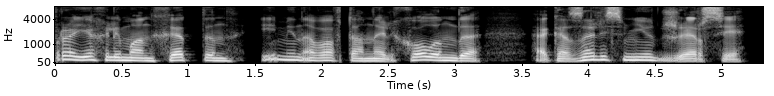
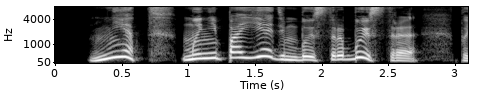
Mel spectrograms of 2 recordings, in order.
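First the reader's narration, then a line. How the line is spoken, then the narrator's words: Impatient shout. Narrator (Russian): потеряв терпение, закричала Трейси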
